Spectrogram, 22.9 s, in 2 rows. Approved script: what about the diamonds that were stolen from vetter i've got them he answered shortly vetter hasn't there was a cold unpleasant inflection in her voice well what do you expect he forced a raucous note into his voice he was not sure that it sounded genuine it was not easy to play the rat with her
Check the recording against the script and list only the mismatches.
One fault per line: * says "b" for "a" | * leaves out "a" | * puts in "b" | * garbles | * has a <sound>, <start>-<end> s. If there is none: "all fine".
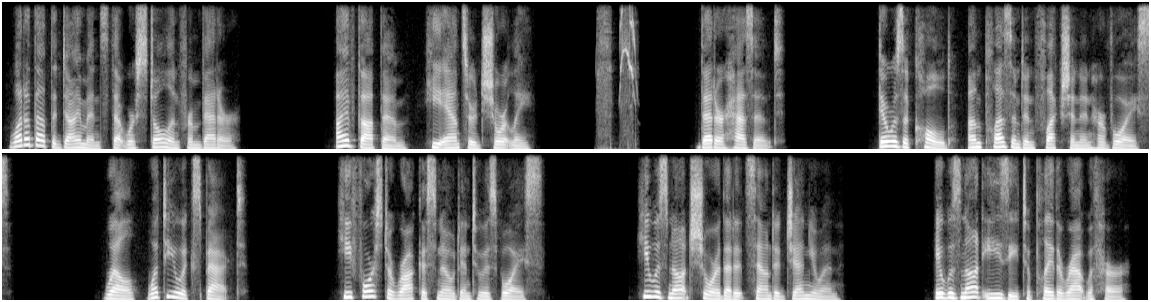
* has a squeak, 5.9-6.4 s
